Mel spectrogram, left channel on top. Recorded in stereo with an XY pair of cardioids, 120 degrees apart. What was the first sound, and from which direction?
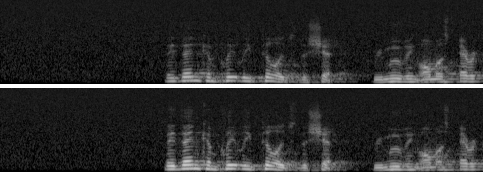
A man speaking, 50° right.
